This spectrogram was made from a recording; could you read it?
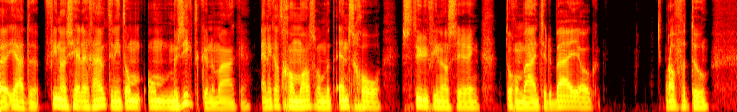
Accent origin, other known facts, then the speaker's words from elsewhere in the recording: Huizen, North Holland, Netherlands; also born or lived in Blaricum; Maar dat denken mensen wel altijd als ik zeg dat ik uit Blaricum kom. Dus ik zeg ook altijd dat ik uit Huizen kom. Ik ben wel in Huizen geboren.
